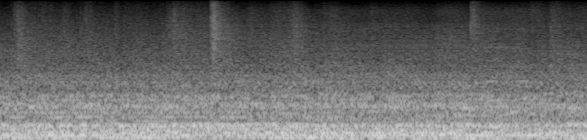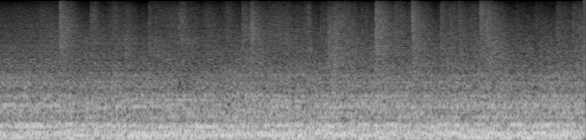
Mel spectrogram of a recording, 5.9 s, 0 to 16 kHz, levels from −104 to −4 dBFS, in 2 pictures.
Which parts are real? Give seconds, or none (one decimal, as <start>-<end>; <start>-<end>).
0.0-1.0; 4.5-5.9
